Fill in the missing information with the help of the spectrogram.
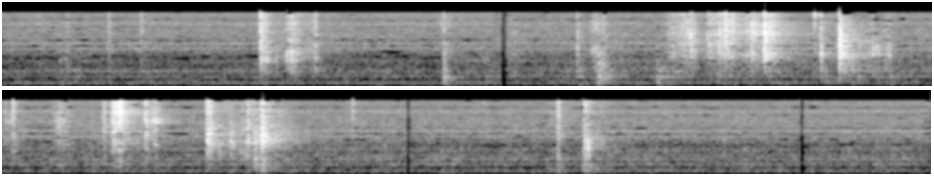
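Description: Scallop and clam shells clicking and clacking against each other and the pan as they are laid into the broth: a run of sharp knocks, densest between about four and eight seconds in, over a faint steady hiss.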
